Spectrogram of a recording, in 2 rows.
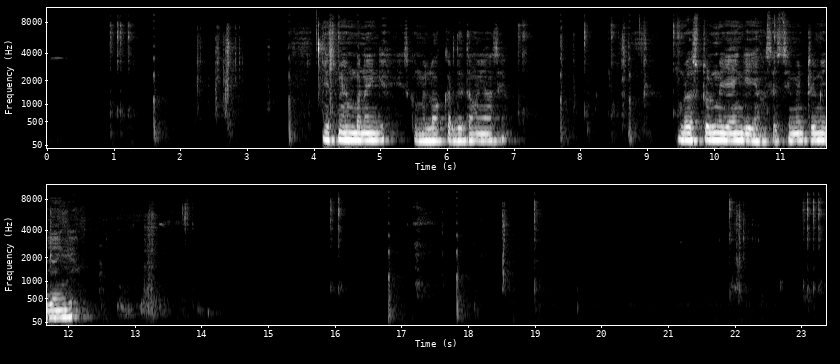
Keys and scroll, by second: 2.5 ctrl+v, 4.1 z, 7.9 space.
